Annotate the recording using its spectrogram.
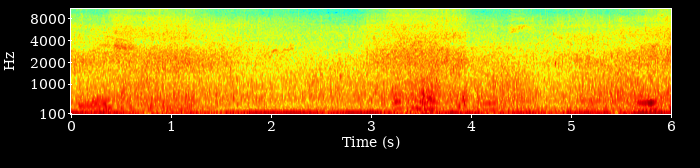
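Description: Steady outdoor noise of calm sea surf and wind on the microphone, with a constant low hum underneath.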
